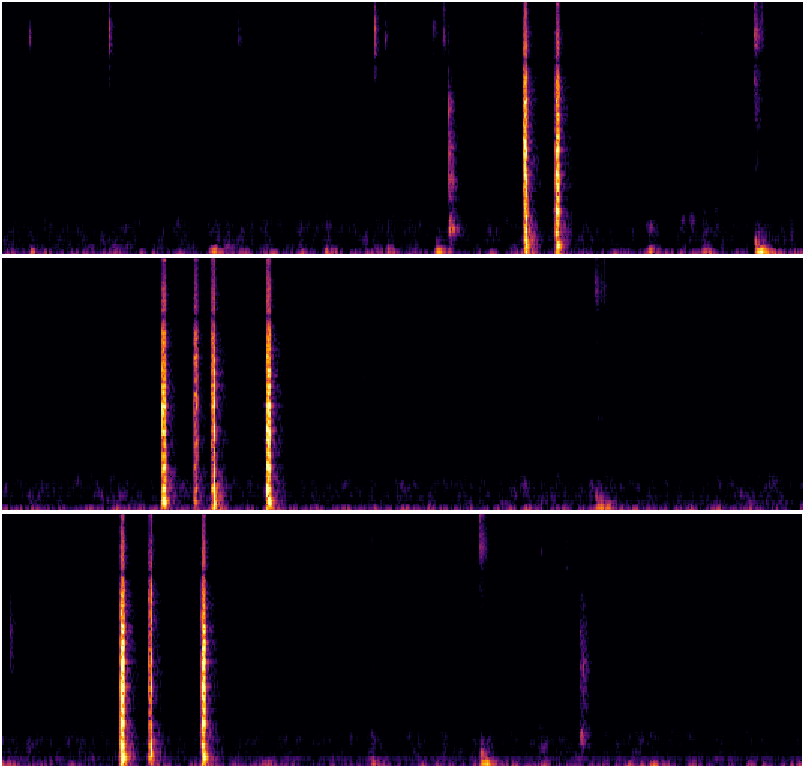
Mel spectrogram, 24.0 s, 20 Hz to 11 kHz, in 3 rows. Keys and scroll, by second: 7.5 ctrl+v, 13.9 ctrl+v, 20.8 ctrl+v.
